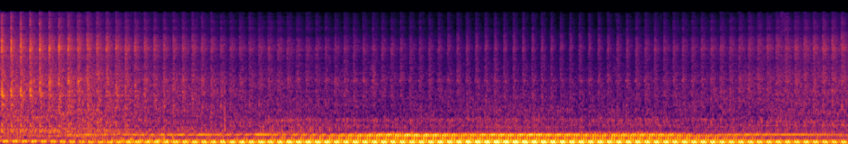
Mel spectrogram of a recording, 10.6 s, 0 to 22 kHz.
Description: 2008 Subaru sti spun bearing. Going to need engine rebuild.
